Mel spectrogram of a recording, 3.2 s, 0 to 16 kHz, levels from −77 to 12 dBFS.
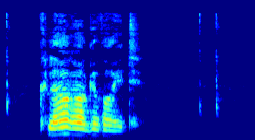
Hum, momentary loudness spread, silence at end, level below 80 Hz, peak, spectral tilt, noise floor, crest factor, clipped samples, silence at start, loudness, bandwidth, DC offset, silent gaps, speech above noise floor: none; 21 LU; 1.5 s; -84 dBFS; -4 dBFS; -2.5 dB/octave; -76 dBFS; 20 dB; under 0.1%; 0.5 s; -20 LUFS; 11.5 kHz; under 0.1%; none; 55 dB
